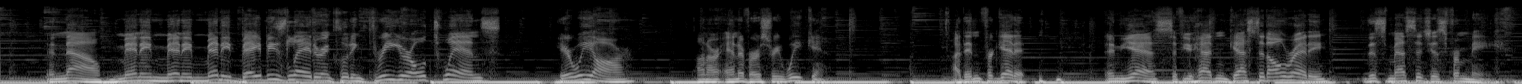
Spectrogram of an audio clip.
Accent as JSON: {"language": "English", "region": "Texas", "country": "United States", "tie": "born or raised there", "said": "while we were both working in radio in Dallas, Texas. Dallas was close to my hometown and I was doing the morning show there"}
